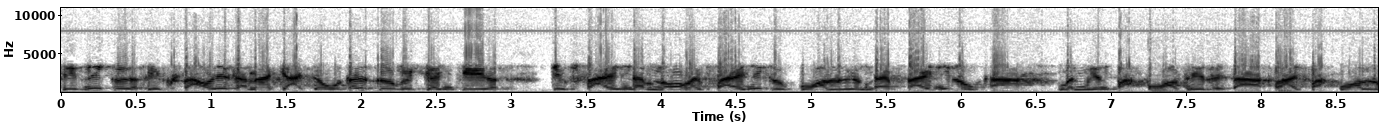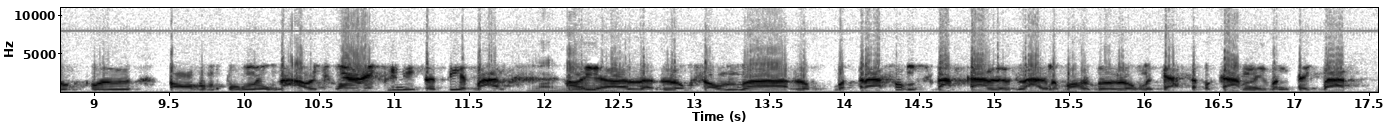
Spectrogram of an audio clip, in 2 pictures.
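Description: Continuous speech that sounds thin and cut off at the top, as over a telephone line.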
